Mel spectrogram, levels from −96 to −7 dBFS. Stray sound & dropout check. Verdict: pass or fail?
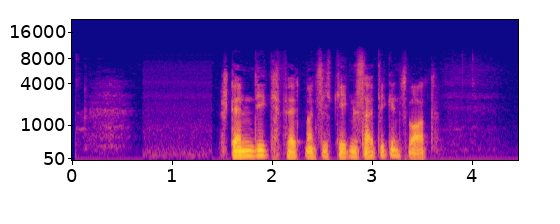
pass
